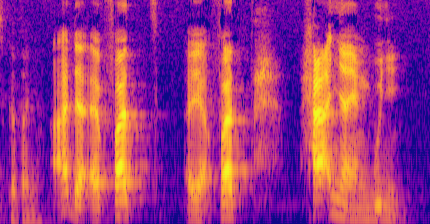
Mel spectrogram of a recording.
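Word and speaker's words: الفتح: Iya, jadi idza jaa nasrullahi wal fath. Fath. Ada haknya, Pak. Ada bunyi S-nya Pak Ustaz. Hah? Fat. Ada bunyi S katanya. Ada fath.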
